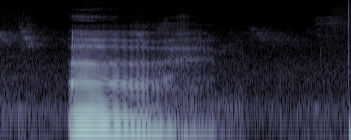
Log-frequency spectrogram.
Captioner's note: sigh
